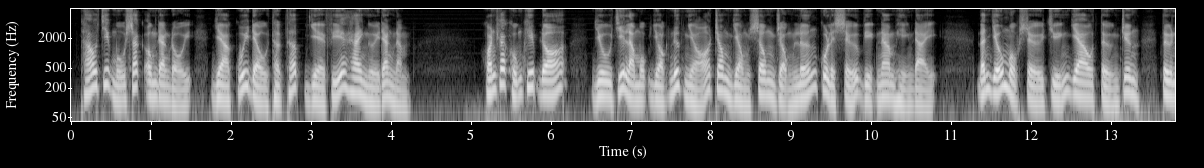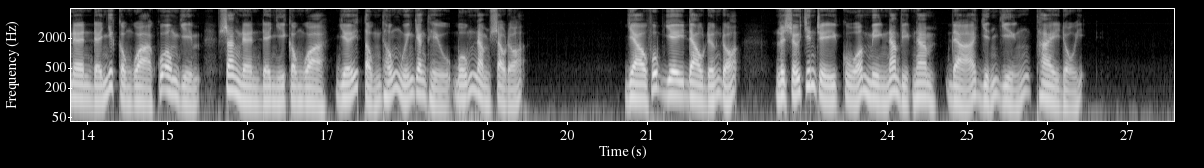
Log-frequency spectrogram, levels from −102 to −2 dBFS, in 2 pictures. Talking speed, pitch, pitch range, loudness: 205 wpm, 120 Hz, 110-140 Hz, -22 LUFS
